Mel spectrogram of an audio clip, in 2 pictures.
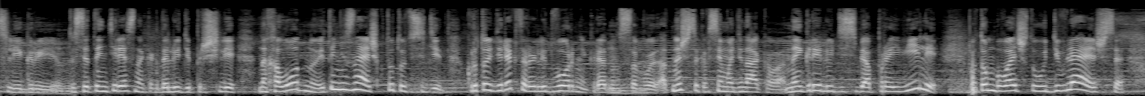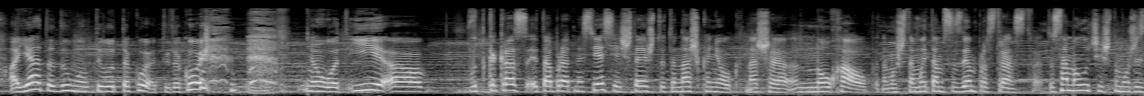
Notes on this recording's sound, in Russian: За уютное помещение спасибо Грин Бару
